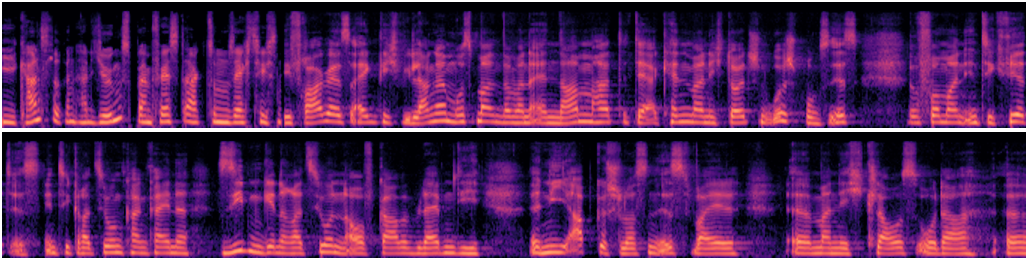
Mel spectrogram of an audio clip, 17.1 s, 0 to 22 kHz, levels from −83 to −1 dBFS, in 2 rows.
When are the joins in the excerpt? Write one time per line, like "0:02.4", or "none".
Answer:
0:02.3
0:07.5

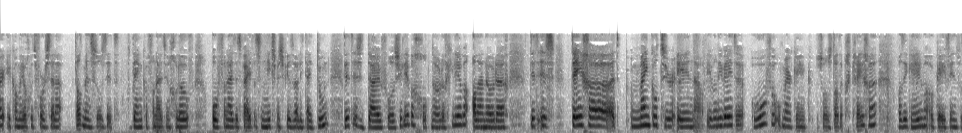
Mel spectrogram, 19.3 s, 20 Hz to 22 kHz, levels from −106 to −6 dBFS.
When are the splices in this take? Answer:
0:06.9

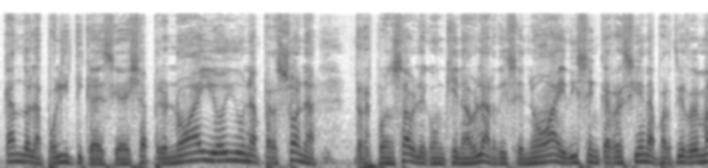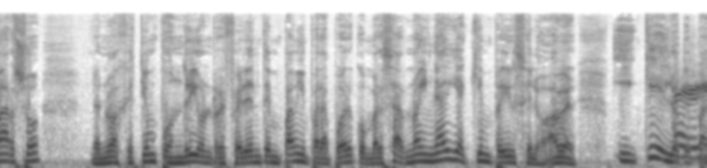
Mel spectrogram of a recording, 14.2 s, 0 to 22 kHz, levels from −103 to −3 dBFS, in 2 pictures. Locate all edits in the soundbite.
0:13.2

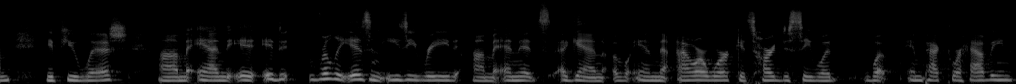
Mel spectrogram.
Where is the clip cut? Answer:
0:04.6

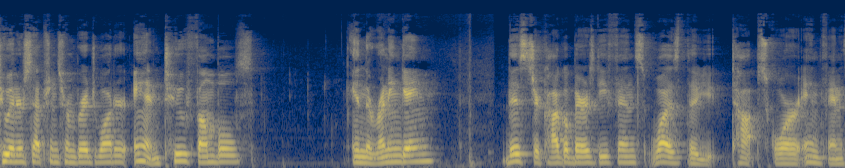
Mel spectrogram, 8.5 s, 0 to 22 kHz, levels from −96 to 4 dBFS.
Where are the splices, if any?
0:04.9

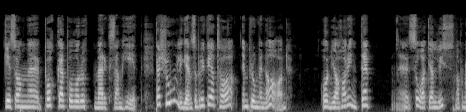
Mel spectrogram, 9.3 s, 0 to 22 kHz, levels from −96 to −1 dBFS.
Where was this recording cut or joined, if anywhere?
0:03.1

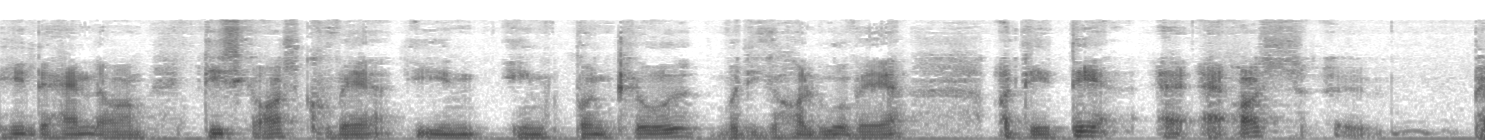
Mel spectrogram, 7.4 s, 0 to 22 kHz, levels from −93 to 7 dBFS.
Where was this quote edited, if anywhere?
none

